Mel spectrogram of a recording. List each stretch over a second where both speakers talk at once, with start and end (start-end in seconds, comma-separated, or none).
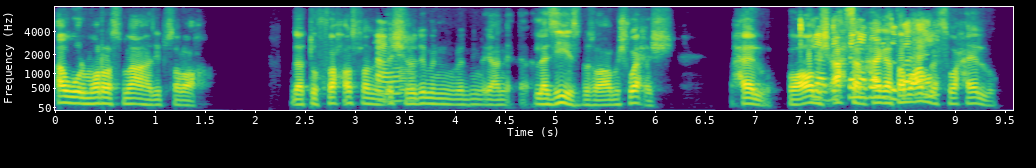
7.6-8.8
